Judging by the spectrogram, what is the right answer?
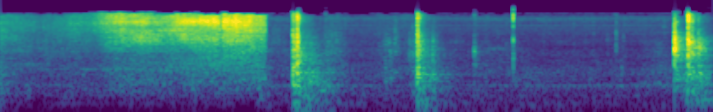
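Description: A steady rushing hiss that cuts off abruptly, followed by heavy bangs with a ringing tail: one, another about a second later, and a quick double near the end, with a few small clicks between.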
